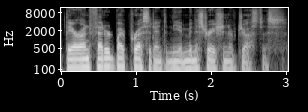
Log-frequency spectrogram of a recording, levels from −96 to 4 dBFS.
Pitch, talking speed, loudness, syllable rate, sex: 100 Hz, 200 wpm, -18 LUFS, 7.7 syllables/s, male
